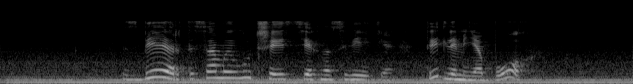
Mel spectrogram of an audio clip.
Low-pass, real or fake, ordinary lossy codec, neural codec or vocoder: none; real; none; none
